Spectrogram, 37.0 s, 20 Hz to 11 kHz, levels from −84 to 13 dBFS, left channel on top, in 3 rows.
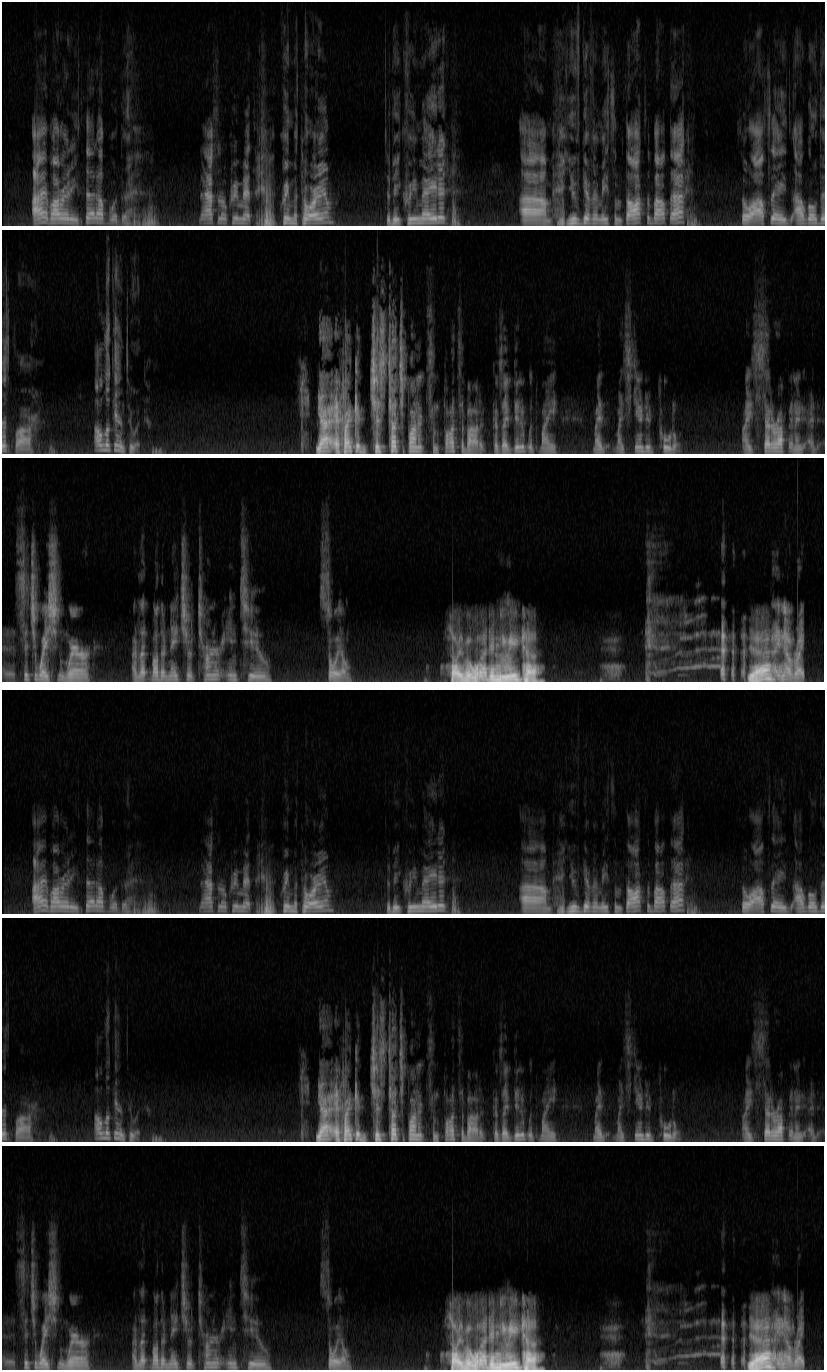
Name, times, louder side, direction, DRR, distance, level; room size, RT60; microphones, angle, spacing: voice 1, 0.4-2.3 2.9-5.0 5.8-6.9 7.7-10.4 11.1-13.1 13.7-14.7, left 3 dB, 80° left, 3.2 m, -34 dB
voice 2, 16.8-20.7 21.2-22.5 23.4-26.1 26.6-28.7 29.5-29.9 32.1-32.4 34.3-36.7, left 2 dB, 30° left, 3.2 m, -32 dB
voice 3, 31.3-32.8 33.8-34.0 35.9-36.4, right 2 dB, 15° right, 0.3 m, -15 dB
head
